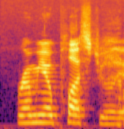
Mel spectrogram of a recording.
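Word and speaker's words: Romeo + Juliet: Romeo plus Juliet.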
